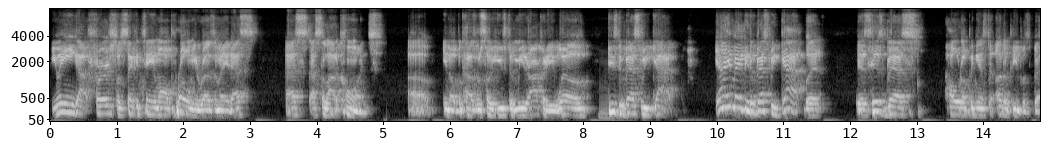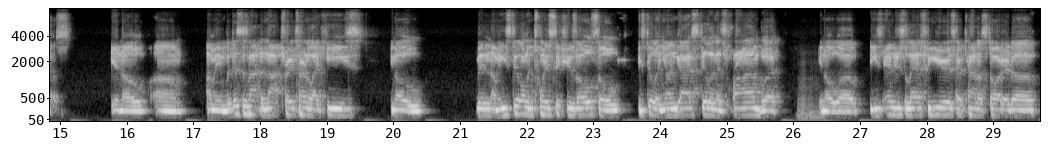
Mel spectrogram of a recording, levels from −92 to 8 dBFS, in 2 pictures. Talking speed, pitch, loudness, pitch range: 210 wpm, 130 Hz, -13 LUFS, 120-175 Hz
